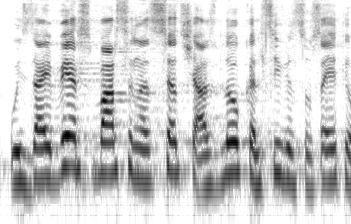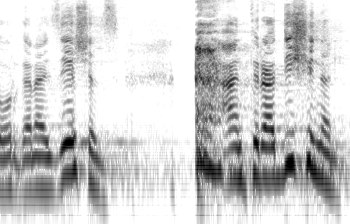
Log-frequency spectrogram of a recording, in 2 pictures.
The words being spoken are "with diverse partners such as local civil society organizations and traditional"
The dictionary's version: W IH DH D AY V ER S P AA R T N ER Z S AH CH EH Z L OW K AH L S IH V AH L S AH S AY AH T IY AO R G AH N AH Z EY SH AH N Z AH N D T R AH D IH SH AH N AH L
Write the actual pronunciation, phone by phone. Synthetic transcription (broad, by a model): W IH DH D AY V ER S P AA R S N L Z S AH CH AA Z L OW K AH L S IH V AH L S AH S AY AH T IY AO R G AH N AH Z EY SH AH N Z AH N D T R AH D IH SH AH N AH L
